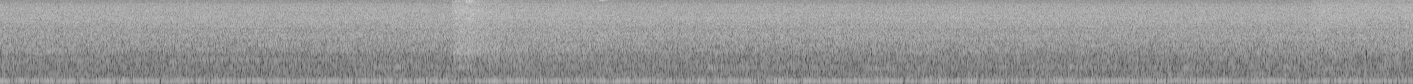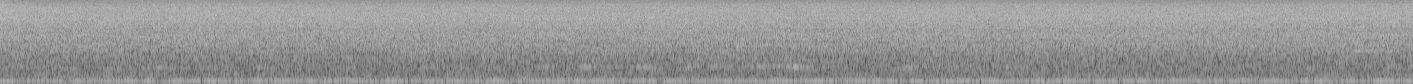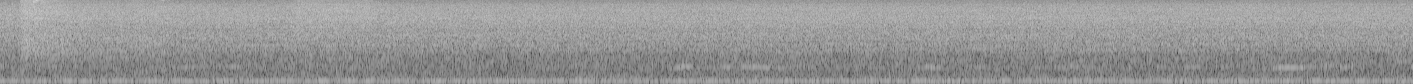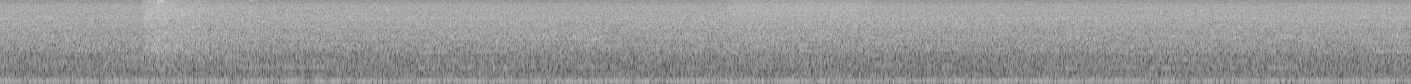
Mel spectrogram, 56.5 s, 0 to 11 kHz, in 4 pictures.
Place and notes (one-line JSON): {"date": "2011-04-20 11:14:00", "description": "Listening through a high window at the back of the mill. Radio in the background. Walking Holme", "latitude": "53.56", "longitude": "-1.80", "altitude": "167", "timezone": "Europe/London"}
